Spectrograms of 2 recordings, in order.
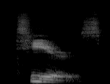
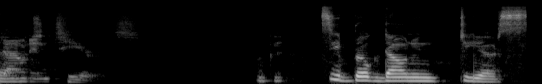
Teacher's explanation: Yeah, the falling tone is serious.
